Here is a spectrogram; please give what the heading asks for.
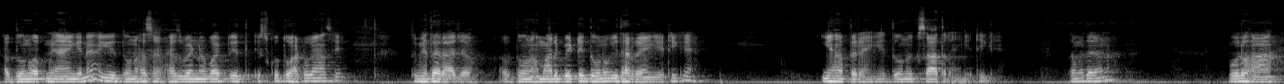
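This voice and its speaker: Speaking a little fast yet with long pauses, a young maths teacher uses a dark, medium-pitched voice with fairly even intonation. Preparing students for an exam, he calculates aloud, repeats numbers, urges them to respond, and plays family members in a short story.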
